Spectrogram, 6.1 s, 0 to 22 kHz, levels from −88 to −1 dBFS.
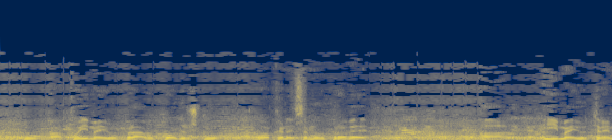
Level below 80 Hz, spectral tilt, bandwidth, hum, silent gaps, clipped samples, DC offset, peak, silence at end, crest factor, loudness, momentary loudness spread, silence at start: -44 dBFS; -5.5 dB/octave; 14 kHz; none; none; under 0.1%; under 0.1%; 0 dBFS; 0 s; 14 dB; -15 LUFS; 2 LU; 0 s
